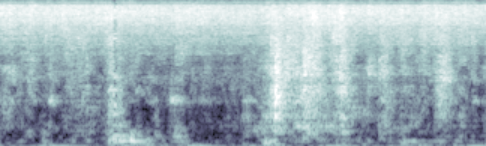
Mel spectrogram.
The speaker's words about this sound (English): Now you can hear everything sizzling. Easy peasy. We're doing this in one pot. So the Instant Pot, or if you're doing it in your giant soup pot, either way.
